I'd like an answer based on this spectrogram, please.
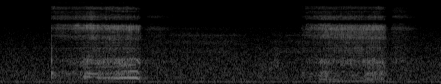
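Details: Asleep indoors, the English Bulldog pup Monty, 11 weeks old, gives two hissing, breathy snores just under a second long, separated by a quiet pause of about two seconds.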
